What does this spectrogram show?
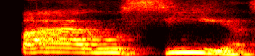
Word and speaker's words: parousia: a palavra vinda que em grego é paroqia se escreve parousia mas se pronuncia aparecia essa palavra parecia ela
